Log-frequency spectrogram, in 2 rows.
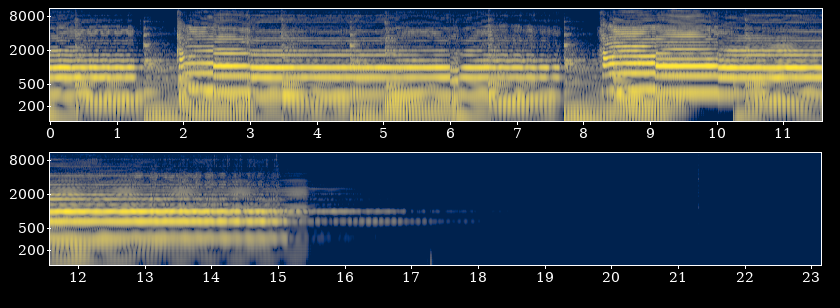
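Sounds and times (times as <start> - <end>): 
saxophone: 0.0 - 17.6.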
